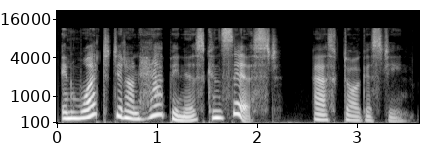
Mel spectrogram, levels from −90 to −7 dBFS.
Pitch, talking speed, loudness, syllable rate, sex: 210 Hz, 115 wpm, -17 LUFS, 4.7 syllables/s, female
